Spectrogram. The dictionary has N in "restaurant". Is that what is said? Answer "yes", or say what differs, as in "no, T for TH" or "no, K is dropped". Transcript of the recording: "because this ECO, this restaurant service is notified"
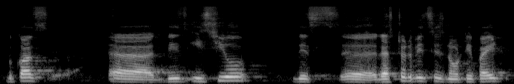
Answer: no, N is dropped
